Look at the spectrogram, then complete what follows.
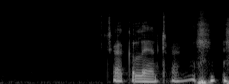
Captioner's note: laugh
